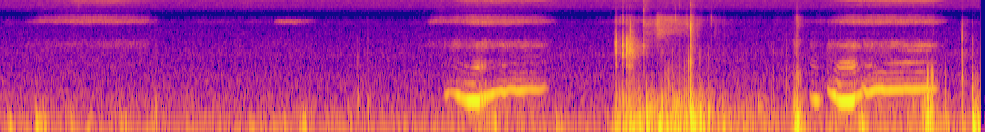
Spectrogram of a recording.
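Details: Sleeping pet cat: two drawn-out, whistling nasal snores over steady room hiss, with brief rustling between them; snoring.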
